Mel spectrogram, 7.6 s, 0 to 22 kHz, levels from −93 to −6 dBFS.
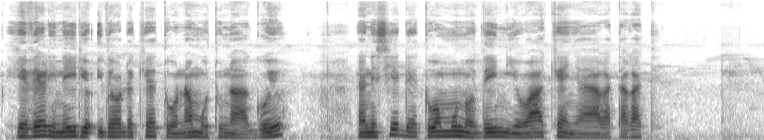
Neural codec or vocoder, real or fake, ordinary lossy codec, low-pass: none; real; none; none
